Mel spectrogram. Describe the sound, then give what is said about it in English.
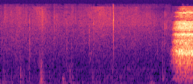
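Soft, faint panting breaths recur at uneven intervals, then a loud, rushing breath blasts at the end. No one speaks. “You're panting an awful lot.”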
